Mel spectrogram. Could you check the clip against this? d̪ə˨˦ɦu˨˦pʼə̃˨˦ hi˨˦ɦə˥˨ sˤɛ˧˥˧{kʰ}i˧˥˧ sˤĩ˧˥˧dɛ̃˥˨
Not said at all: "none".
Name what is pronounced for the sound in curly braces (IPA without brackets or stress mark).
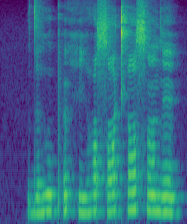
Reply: kʰ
